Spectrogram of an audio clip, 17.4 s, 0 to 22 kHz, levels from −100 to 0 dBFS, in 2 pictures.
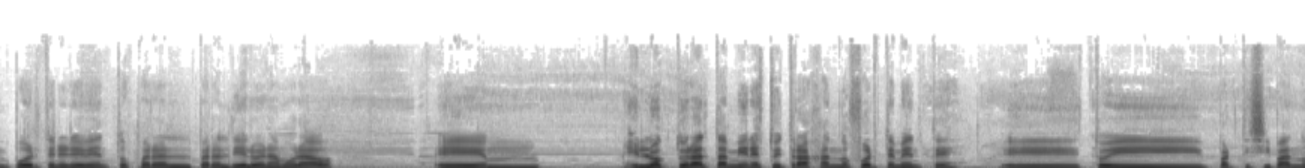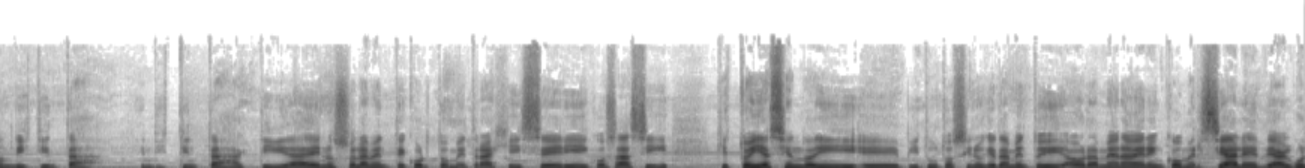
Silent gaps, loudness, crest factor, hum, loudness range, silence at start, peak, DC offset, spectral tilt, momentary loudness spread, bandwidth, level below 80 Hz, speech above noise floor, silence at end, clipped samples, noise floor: none; -27 LUFS; 20 dB; none; 4 LU; 0 s; -6 dBFS; under 0.1%; -5 dB/octave; 9 LU; 17 kHz; -60 dBFS; 24 dB; 0 s; under 0.1%; -51 dBFS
